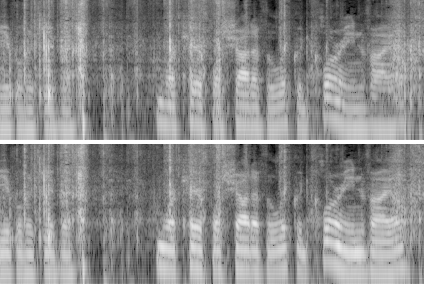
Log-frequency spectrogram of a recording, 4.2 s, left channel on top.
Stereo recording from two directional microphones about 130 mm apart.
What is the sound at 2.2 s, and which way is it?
Speech, 50° right (ahead or behind).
